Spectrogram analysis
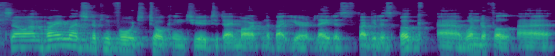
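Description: A man interviewing a guest, phrasing his questions haltingly and repeating words as he goes. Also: low voice, expressive, a little mellow, roomy sound. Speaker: podcast interviewer.

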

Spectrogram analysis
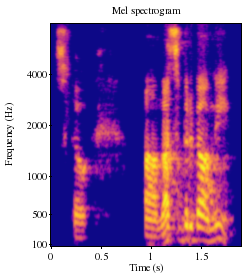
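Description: A young adult man co-hosting a podcast, introducing himself in a relaxed, modest way with hesitant fillers. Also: fairly high pitch, brisk, husky. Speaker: podcast co-host. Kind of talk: casual self-introduction. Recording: dull lo-fi sound.

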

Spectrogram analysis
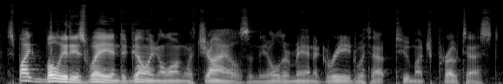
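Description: A man hosting a podcast, reading a fan fiction chapter aloud with expressive delivery and occasional slips. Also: sits low, brisk, dry recording. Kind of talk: read-aloud story narration.

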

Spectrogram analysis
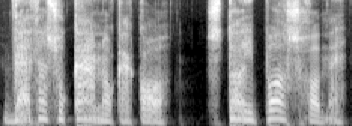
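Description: A woman voicing a male beast in a fairy tale, speaking slowly and softly as he reassures and makes promises. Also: low voice, animated, creaky, slightly rough, no room sound, studio quality, exaggerated voice. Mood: reassuring.

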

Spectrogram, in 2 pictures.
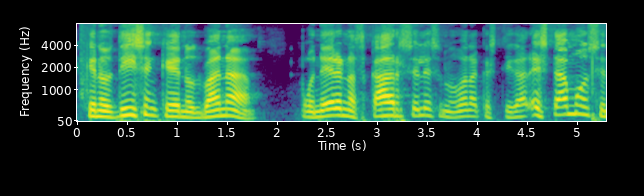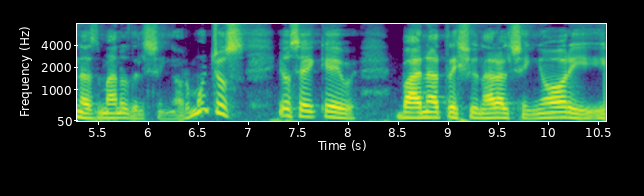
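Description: A man preaching a sermon in an emphatic style, with questions that rise sharply. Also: on the high side.

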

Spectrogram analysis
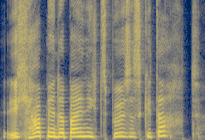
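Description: Storybook role: woman playing a young noble girl, pitched up high, quick and flustered. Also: no room sound, studio quality, natural voice. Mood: defensive. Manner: high, excited, quick outbursts. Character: beautiful young noblewoman, spirited and easily startled. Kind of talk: storybook character voice.

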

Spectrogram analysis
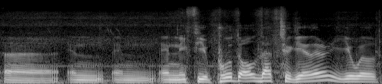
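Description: A middle-aged male Chilean winemaker, native Spanish speaker with a Chilean Spanish accent, speaks earnestly in an oral history interview. His fairly low, mellow voice is a little slow with fairly even intonation, and he uses many fillers and restarts.

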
